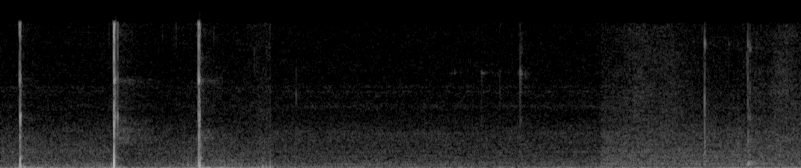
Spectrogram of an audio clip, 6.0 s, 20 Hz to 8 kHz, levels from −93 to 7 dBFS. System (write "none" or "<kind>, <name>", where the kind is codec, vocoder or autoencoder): none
